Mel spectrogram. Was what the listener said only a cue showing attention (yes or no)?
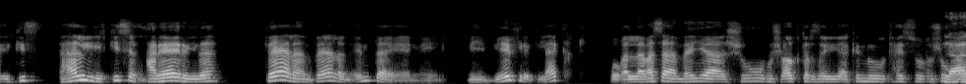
no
